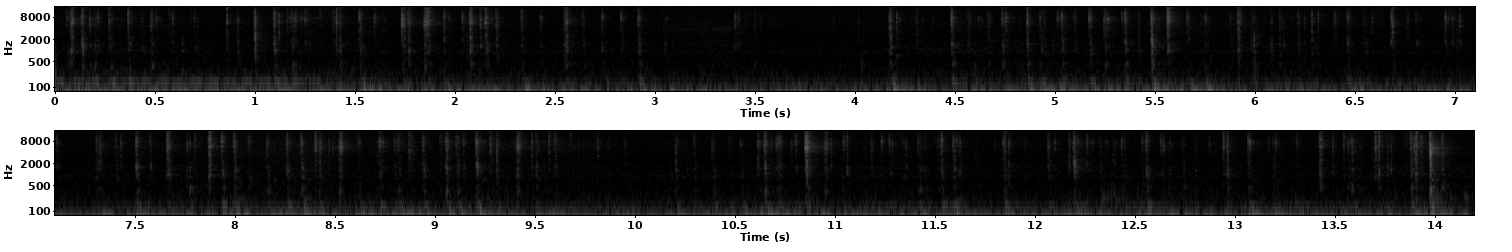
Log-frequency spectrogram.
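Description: Irregular typing on a computer keyboard, with quick runs of key clicks and short pauses, over a steady low hum.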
